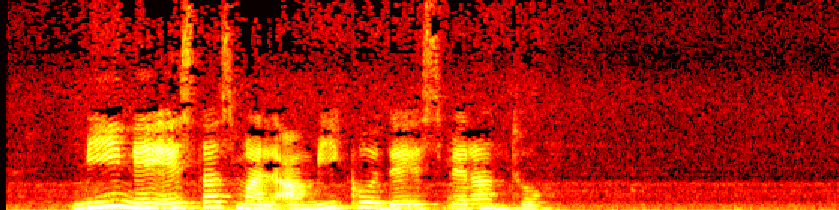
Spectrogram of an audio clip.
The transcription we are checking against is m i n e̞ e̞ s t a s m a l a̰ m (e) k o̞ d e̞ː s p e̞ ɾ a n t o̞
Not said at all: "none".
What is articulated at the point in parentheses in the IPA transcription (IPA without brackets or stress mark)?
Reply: i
